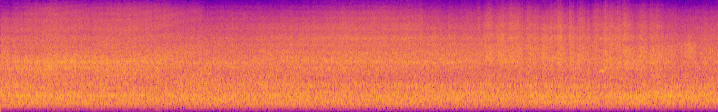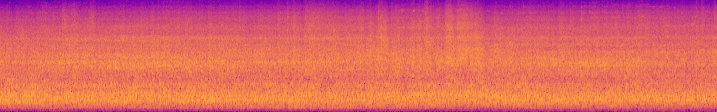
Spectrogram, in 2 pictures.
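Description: Freight train passing at speed: the wagons' wheels rumble steadily on the rails, with a run of clicks over the rail joints around the middle.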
